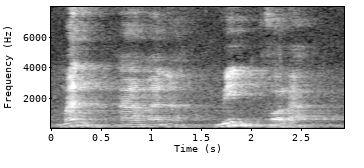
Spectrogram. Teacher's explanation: Kalau izhar, nunnya tampak jelas, tetap berbunyi nun.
